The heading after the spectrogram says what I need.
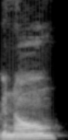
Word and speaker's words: GNOME: just chat about uh gnome or gnome whichever way you prefer to pronounce it and then we'll talk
